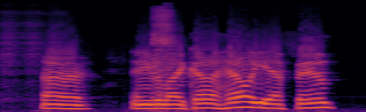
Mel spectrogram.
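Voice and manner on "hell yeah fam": put-on casual, slangy way of talking. Imagining asking Zack Snyder to play a role, imitating Zack Snyder. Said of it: "that's what he talks like".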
